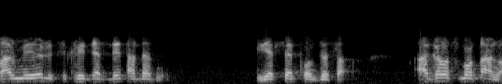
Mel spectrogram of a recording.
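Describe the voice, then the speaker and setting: A man at a very fast pace, broken by long, frequent pauses, with fairly even intonation. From Algeria. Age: old. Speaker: caller. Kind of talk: phone-in political opinion. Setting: phone call.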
